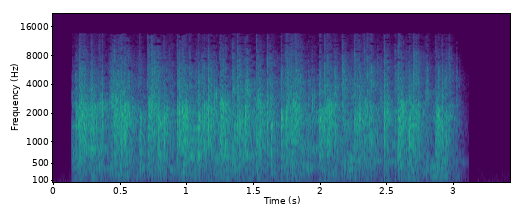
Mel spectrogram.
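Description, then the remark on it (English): A burst of crowd applause from a sound-effect device, dense and steady, with many hands clapping together loudly for about three seconds before cutting off abruptly. No voices are heard. “Need like one of those ones that like claps after my takes.”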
